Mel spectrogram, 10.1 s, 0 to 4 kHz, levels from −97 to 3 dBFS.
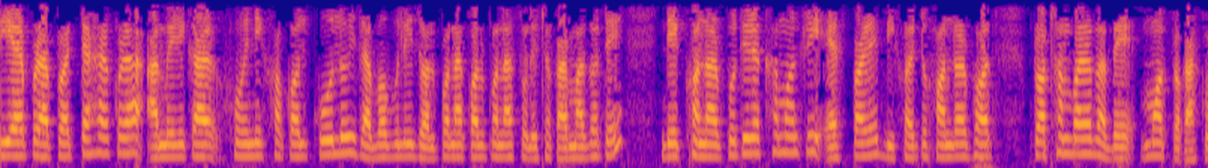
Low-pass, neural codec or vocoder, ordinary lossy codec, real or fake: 3.6 kHz; none; none; real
